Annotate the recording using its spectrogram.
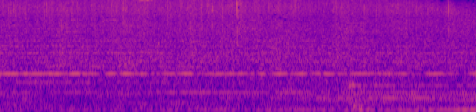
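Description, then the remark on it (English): Steady, dense hiss of heavy rain pouring down, an even wash of noise with a faint low rumble underneath, with no voices. “Looks like it's about to pour.”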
